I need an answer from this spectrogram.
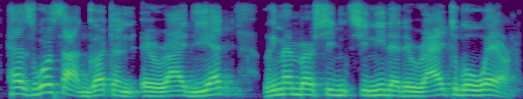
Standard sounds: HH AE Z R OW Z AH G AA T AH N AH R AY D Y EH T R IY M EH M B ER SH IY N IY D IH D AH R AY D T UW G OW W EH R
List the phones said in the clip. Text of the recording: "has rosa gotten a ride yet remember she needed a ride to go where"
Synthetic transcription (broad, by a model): HH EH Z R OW S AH G AA T AH N AH R AY D Y EH T R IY M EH M B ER SH IY N IY D IH D AH R AY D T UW G OW W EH R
